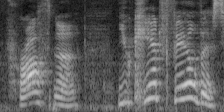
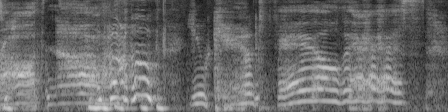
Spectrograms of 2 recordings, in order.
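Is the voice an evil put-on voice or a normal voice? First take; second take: normal; evil. First: It is said in a normal speaking voice. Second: It is said in a put-on evil voice. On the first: The speaker calls it wrong. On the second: The speaker calls it right.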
